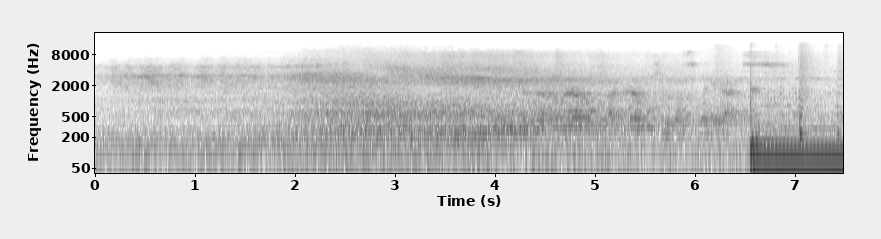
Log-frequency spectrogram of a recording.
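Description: airplane engine in flight

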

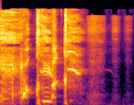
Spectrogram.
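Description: coughing

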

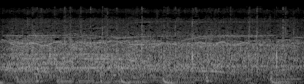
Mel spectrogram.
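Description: round of applause

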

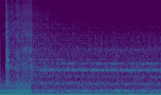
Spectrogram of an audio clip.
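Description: car driving

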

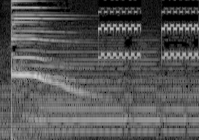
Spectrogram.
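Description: phone ringtone

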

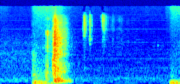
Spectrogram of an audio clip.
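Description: car door slamming shut

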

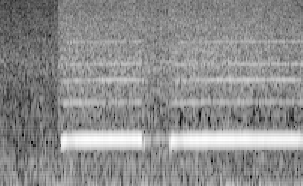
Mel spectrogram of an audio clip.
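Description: steam train whistle

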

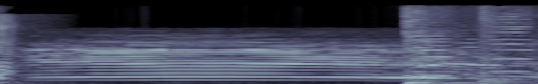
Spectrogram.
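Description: cow mooing

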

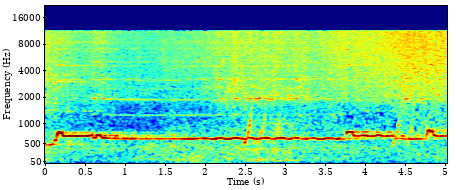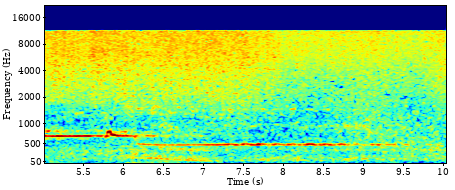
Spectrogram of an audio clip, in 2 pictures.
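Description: whale vocalizations

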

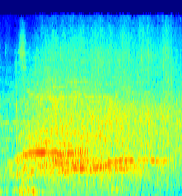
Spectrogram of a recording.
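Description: applause

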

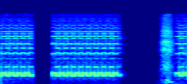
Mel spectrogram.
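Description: telephone ringing

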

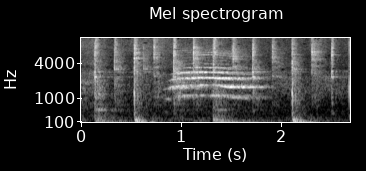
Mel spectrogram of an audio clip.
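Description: cat meowing

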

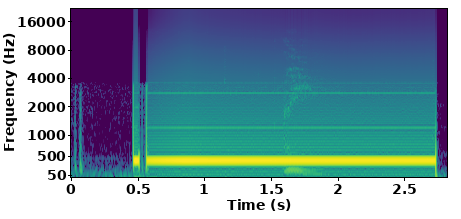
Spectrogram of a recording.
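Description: telephone busy tone

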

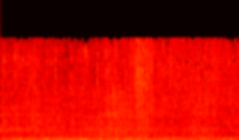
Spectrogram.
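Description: strong wind blowing

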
